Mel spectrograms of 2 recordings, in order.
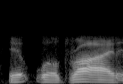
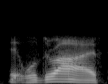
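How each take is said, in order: Both takes have the same delivery.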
